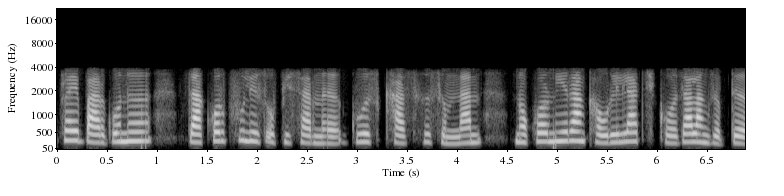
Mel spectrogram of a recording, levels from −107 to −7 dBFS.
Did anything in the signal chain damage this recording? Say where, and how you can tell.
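Yes. The damage happened in the network stage: packet loss with pitch repetition. There are three short dropouts. The ones at 0.84 s and 2.66 s each last about 40 ms, which fits two lost packets. The one at 4.96 s lasts about 20 ms, which fits one packet. None is long enough to fade to silence. Each sounds like the speech briefly holds on a slightly buzzy tone. The receiver filled each gap by looping the last pitch period. The G.711 telephone band, 250 Hz to 3.5 kHz, carries the speech around these gaps.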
